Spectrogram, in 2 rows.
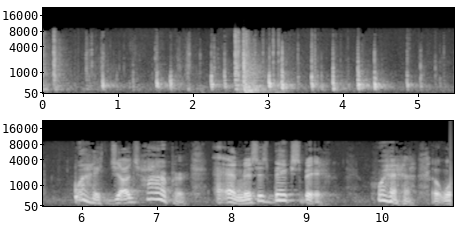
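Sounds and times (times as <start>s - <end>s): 
footsteps of two visitors walking in through an open door: 0.0s - 6.2s
feet shuffling: 0.5s - 6.1s
speech: 6.0s - 9.4s, 10.0s - 10.9s.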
